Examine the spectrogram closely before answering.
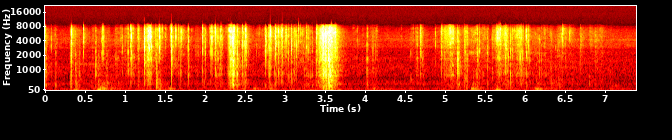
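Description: A foil wrapper crinkles and tears close by.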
